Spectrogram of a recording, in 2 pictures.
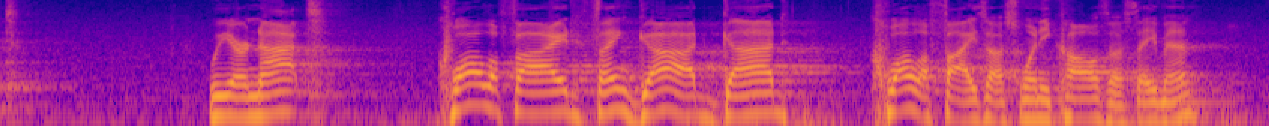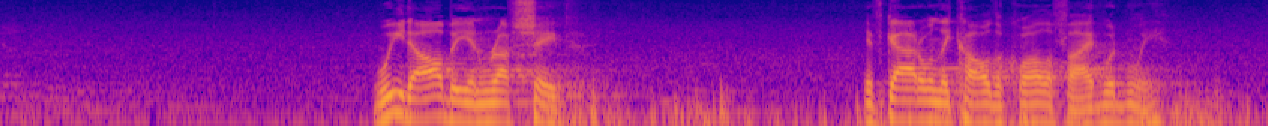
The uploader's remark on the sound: Alabama Full Gospel Fellowship. This message was recorded live at the Lighthouse.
